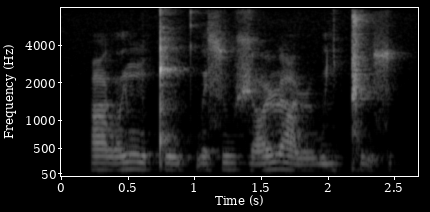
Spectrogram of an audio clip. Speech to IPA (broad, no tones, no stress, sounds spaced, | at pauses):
ɑ lˠ j ũ ǃ ũ kʷʼ ɛ s u ʒ ɒ ɭ ɑ ɹ u lʲ ǁ u s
